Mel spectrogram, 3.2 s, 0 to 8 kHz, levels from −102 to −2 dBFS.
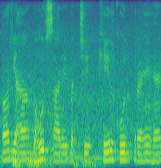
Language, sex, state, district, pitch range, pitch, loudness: Hindi, male, Chhattisgarh, Raipur, 135-155 Hz, 140 Hz, -16 LUFS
